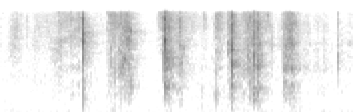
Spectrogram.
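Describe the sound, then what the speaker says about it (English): Tarot cards being shuffled by hand in a few uneven bursts of riffling and slapping, close and fairly quiet, with short pauses between attempts. "Boy, I'm having a hard time shuffling today, aren't I?"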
